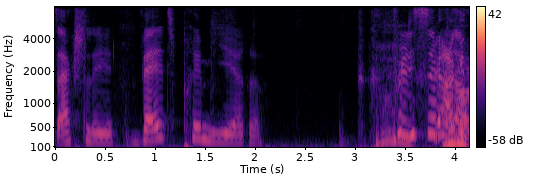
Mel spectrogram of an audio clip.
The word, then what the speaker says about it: Weltpremiere: It's actually Weltpremiere. Pretty similar, I right? think I could do that. сказал? Yeah, do it. Weltpremiere.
